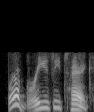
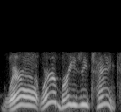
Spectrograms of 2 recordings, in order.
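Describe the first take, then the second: First: Said in the usual way. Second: High playful. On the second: Real, not acted. Playful advice.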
